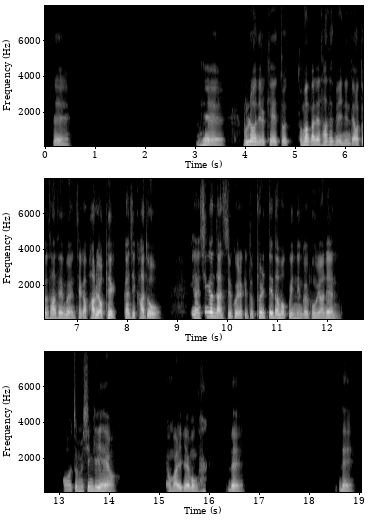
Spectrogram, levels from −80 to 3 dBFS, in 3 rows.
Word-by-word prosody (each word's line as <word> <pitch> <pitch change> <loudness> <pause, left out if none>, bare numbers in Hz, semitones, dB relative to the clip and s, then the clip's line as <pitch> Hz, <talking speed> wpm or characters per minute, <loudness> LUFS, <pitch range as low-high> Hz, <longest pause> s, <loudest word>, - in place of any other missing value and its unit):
네. 100 -7 -6 2.5
네. 115 -8 -1 0.4
물론 170 +2 +3
이렇게 130 -1 -3
또 120 -3 -4 0.2
도망가는 155 +2 +2
사슴도 175 -1 -3
있는데 110 +2 -5
어떤 145 -2 0
사슴은 155 - 0
제가 130 +4 -3
바로 155 +3 +5
옆에까지 150 -2 +1
가도 105 0 +1 0.6
그냥 170 -3 +1
신경도 235 +6 +6
안 - - +4
쓰고 145 +1 -2
이렇게 125 +2 -2
또 125 +2 -9
풀 220 -2 +1
뜯어 210 -3 +5
먹고 145 -3 -1
있는 130 -1 -5
걸 120 -1 -2
보면은 110 - -1 0.8
어 120 -1 -8
좀 130 -2 -6
신기해요. 170 - +1 1.0
정말 125 -1 -1
이게 120 0 +2
뭔가 115 -3 -5 0.4
네. - - -2 1.9
네. - - -4
135 Hz, 220 characters per minute, -23 LUFS, 120-165 Hz, 2.5 s, 신경도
